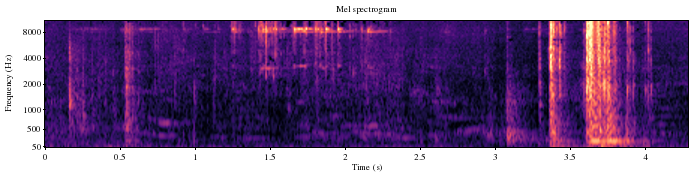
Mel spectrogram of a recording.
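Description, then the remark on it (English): A classroom door closes with a solid thunk as a teacher goes out to lock it from the outside during a school lockdown drill, followed by the rattle and click of keys turning in the lock, with faint background murmur and some shuffling beforehand. “She has just gone out to lock the door from the outside.”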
